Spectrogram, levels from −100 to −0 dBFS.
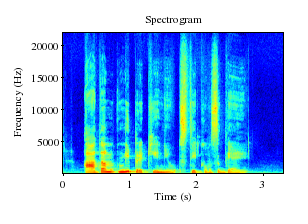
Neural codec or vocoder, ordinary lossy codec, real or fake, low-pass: codec, 44.1 kHz, 3.4 kbps, Pupu-Codec; none; fake; none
